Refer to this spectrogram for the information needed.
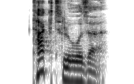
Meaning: inflection of taktlos: 1. strong/mixed nominative/accusative feminine singular 2. strong nominative/accusative plural 3. weak nominative all-gender singular 4. weak accusative feminine/neuter singular
- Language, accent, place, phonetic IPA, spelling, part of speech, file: German, Germany, Berlin, [ˈtaktˌloːzə], taktlose, adjective, De-taktlose.ogg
